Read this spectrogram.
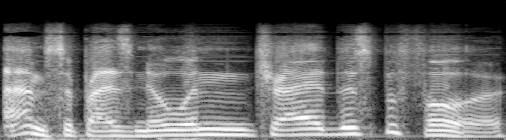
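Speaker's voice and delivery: put-on vampire accent. Narrating a story and voicing the character Balak, in Balak's vampire accent. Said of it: "it's totally vampire accent".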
